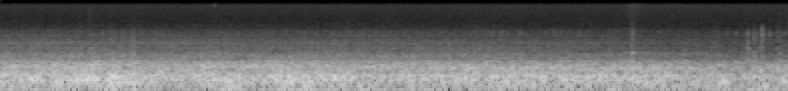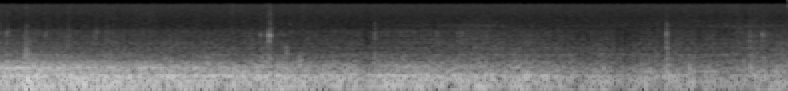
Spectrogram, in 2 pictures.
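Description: Road noise rumbles from tyres on the street.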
